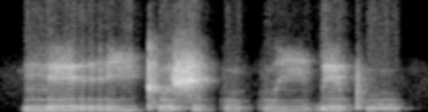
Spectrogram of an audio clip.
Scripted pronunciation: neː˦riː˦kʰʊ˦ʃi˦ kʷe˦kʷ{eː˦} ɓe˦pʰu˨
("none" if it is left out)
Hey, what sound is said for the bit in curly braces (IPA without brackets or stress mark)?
iː˦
